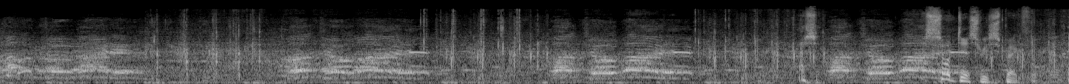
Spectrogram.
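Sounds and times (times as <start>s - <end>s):
large stadium crowd chanting: 0.0s - 9.6s
scattered claps: 1.4s - 8.4s, 9.8s - 10.6s
speech: 9.4s - 10.6s.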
